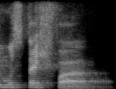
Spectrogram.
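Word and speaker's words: مستشفى: Huwal ana fil mustashfa.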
